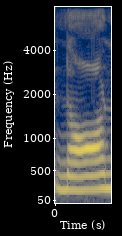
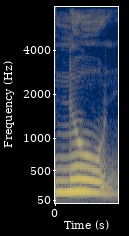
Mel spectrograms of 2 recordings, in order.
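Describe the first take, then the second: First: The vowel is a flat, unrounded o sound. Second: The vowel is a full, gliding oh sound. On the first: The speaker calls it wrong. "ഇതിൽ നോൺ എന്ന് പറയരുത്" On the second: The speaker calls it right. "ആ ഓടെ sound ഭയങ്കര important ആട്ടോ"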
